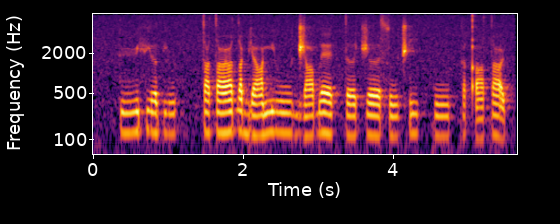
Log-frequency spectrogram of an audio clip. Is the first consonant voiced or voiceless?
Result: voiceless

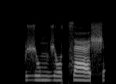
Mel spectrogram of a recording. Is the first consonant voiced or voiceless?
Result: voiced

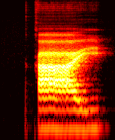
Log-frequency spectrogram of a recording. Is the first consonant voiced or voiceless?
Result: voiceless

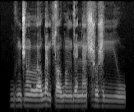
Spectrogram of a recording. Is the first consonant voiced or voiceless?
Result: voiced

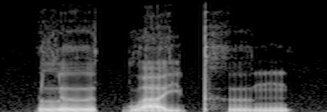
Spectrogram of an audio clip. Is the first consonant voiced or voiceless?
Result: voiced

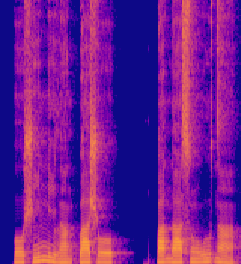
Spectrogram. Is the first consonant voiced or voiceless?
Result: voiceless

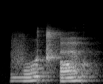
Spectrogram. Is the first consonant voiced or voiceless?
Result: voiced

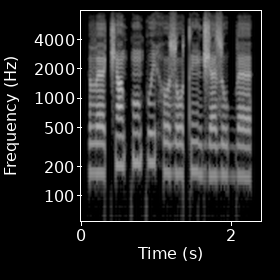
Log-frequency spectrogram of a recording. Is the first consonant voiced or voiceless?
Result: voiced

